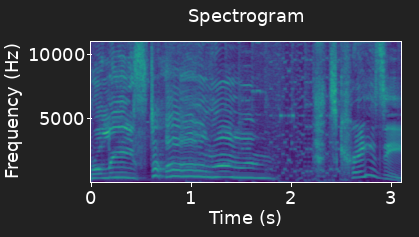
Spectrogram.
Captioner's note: laughs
